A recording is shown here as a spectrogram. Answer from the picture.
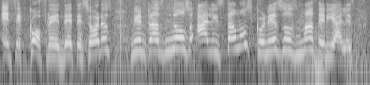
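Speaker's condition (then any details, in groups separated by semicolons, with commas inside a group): No condition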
